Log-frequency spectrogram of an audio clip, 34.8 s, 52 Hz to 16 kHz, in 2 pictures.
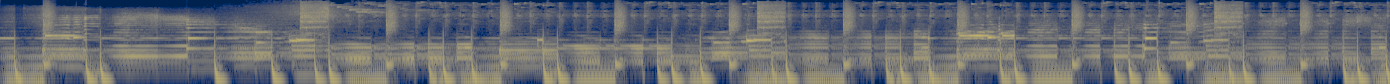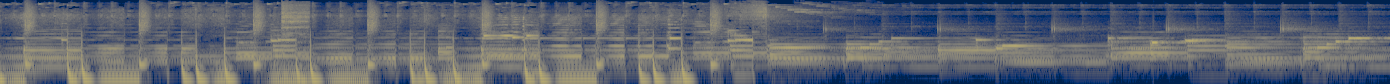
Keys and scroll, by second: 0.1 super+s, 2.2-2.6 typing, 4.2-4.9 typing, 11.0 super+z, 19.1 i, 19.6 v, 20.6 z, 22.2 p, 25.6 super+z, 25.7-26.5 typing, 31.7-33.8 typing.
